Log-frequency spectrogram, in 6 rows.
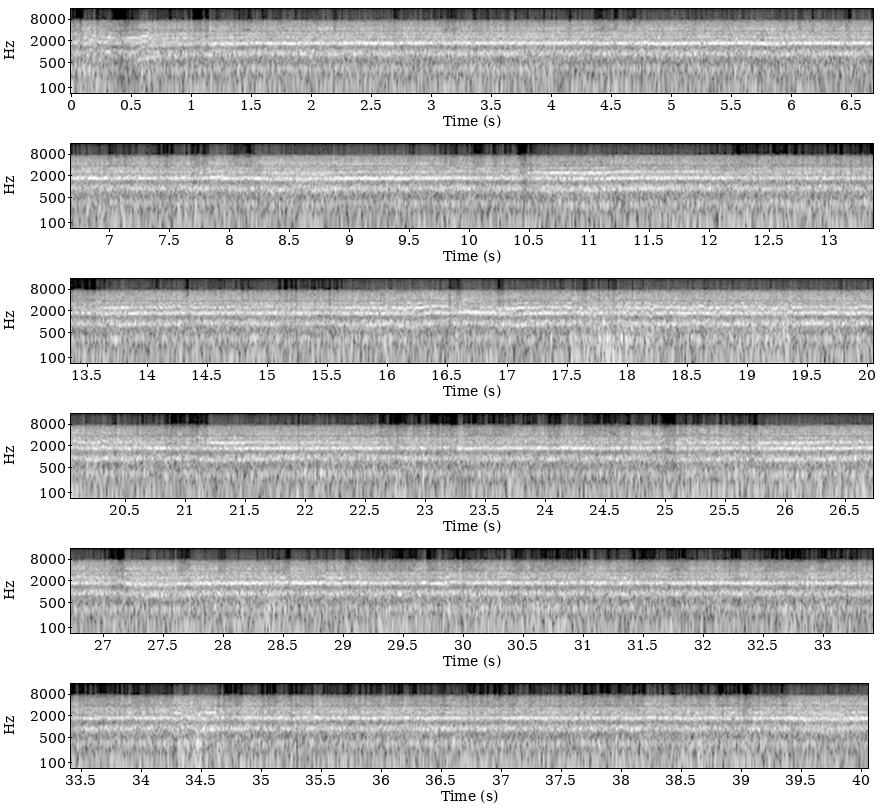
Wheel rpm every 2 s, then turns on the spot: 190, 230, 230, 230, 230, 230, 230, 230, 220, 220, 230, 230, 230, 220, 230, 230, 230, 230, 230, 230.
none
